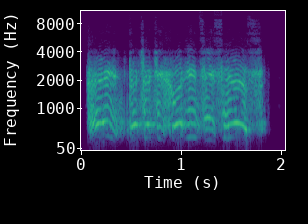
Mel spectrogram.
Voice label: damaged water, speech cze, mood med; War Thunder

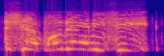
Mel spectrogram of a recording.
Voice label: aircraft damaged mood high, speech fr

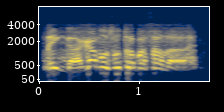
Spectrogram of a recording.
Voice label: bomb failure, mood low, speech; War Thunder

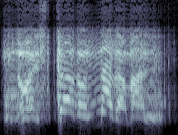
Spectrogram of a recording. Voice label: trick, mood low, speech; War Thunder

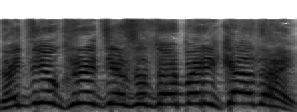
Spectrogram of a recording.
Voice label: order cover barricade, ru

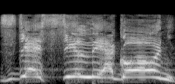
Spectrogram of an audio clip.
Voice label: inform suppressed generic, battlechatter ru

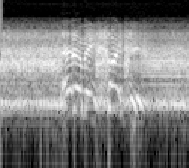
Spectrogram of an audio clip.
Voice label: eng enemy detected mood med, speech eng

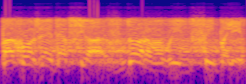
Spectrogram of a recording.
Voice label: dialogs russian; War Thunder

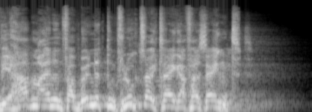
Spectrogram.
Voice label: Speech Destroy Ally Aircarrier, DE; World Of Warships

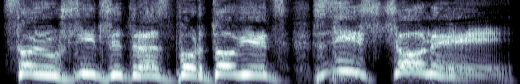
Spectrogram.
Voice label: CONVOY ALLY TRANSP SUNK, Languages PL; World Of Warships

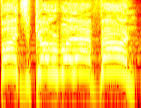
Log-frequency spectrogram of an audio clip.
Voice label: order cover fountain, US; localized english; battlechatter

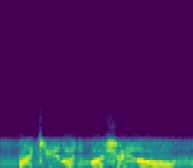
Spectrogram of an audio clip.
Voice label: bailout, mood high, speech ru; War Thunder

